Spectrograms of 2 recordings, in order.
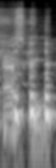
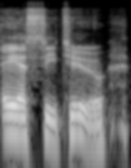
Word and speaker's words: ASCII: bit like it's letters and numbers and i mispronounced it in my video and brian vines was like hey dummy it's asking not asc2 and uh i'm like i should have known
